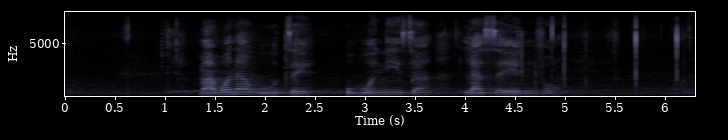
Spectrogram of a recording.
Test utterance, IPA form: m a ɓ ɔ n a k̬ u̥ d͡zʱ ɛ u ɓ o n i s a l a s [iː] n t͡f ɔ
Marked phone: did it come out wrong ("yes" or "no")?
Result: yes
